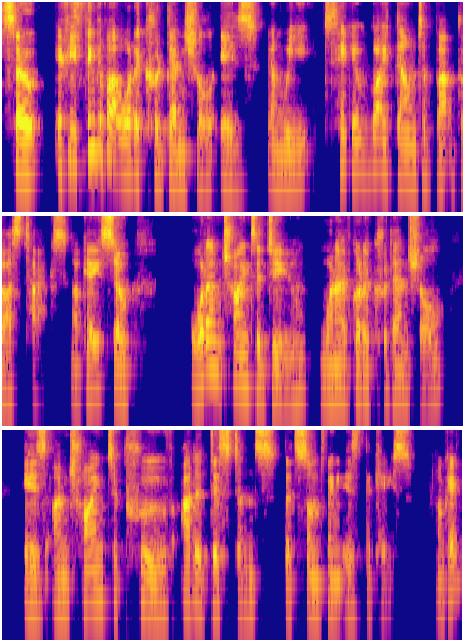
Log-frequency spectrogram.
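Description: A man speaks at medium pitch with a northeast English accent, his voice somewhat breathy. His pitch swings very widely against a quiet background. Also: moderate pace. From northeast England. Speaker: education consultant and former teacher. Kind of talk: interview conversation. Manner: humorous, relaxed.

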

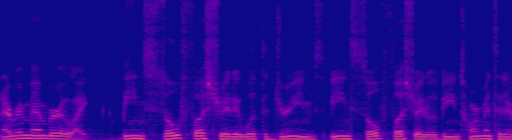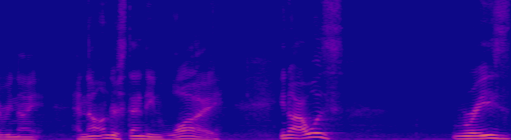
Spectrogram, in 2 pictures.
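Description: A man speaks in an ordinary speaking voice at a moderate pace. His pitch sits fairly high, with ordinary variation. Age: 20s. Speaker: ministry leader, guest sharing testimony. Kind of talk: testimony in casual interview.

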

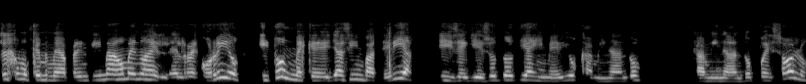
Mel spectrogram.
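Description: Delivery comes at a fairly quick pace. Its intonation sounds lively. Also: man, high pitch for a man. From Colombia, Antioquia. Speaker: adventurer and former TV presenter. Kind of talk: casual interview.

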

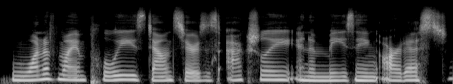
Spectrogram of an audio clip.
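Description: In a very clean recording with a silent background and a dry, close sound with no echo, a woman with an ordinary speaking voice talks fairly slowly in an American accent, her intonation fairly even. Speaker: podcast host. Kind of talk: casual interview. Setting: home studio in person.

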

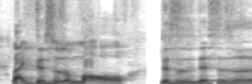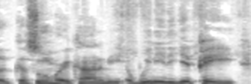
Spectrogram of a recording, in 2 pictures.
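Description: A man's dark, mellow tone with lively intonation against a quiet background. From Los Angeles, Crenshaw area. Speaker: podcast guest and recurring co-discussant. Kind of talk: casual chat.

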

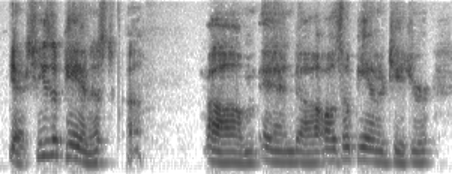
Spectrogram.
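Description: Somewhat breathy speech with ordinary pitch variation over a quiet background. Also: man. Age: 60s. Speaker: amateur astronomer and music educator. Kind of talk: interview.

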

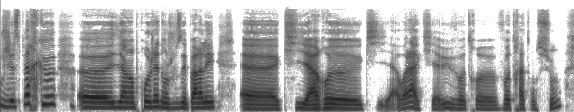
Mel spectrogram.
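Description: This is a woman with a normal speaking voice, fairly low in pitch, with ordinary pitch variation. The recording is very clean with a silent background, and the sound is dry and close with no echo. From Paris. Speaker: streamer. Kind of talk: music review segment; casual chat. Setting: home streaming setup.

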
